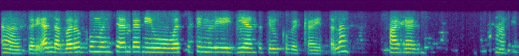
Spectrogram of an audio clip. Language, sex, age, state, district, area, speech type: Kannada, female, 30-45, Karnataka, Shimoga, rural, conversation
